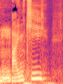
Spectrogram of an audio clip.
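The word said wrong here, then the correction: Enkei: Inky, Enki. – Yeah. – I would say Enki.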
